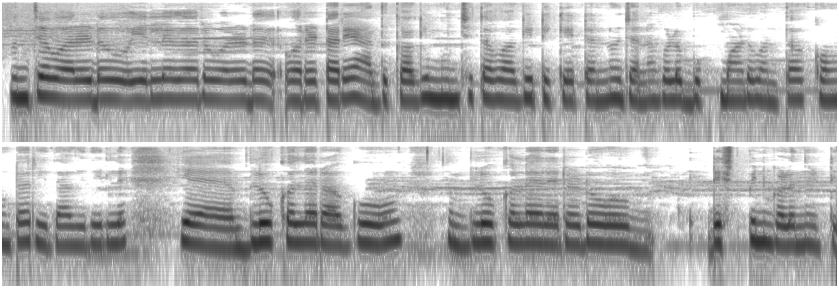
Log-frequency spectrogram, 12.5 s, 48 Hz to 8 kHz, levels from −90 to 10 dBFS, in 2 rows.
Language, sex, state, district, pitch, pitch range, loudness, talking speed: Kannada, female, Karnataka, Mysore, 225 Hz, 220-235 Hz, -19 LUFS, 125 wpm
